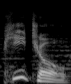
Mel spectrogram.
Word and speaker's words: Pitot: Steve Webb says it's Pitot tube, not Pitot.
